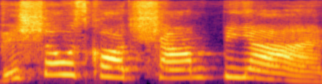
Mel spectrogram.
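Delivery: slight bad Jamaican accent. Introducing a show to listeners, slight bad Jamaican accent. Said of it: "I'm trying to give you a little Jamaican accent".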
